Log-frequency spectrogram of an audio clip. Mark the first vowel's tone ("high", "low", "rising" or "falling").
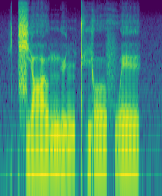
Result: rising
